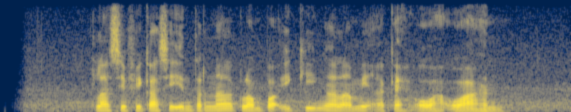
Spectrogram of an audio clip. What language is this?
Javanese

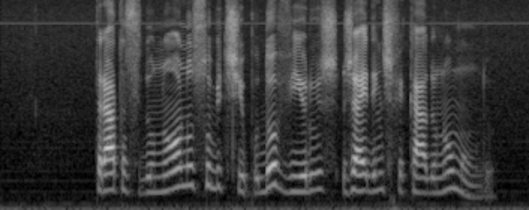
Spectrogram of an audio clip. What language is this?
Portuguese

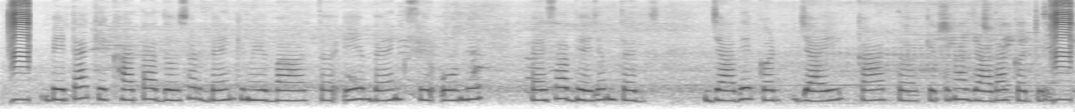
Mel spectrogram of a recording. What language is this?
Bhojpuri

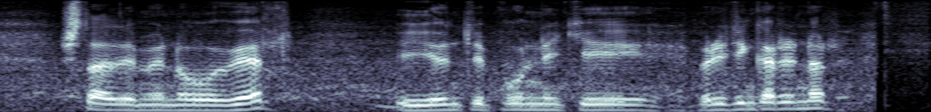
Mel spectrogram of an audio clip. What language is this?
Icelandic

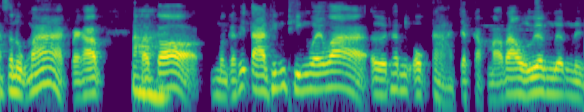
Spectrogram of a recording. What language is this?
Thai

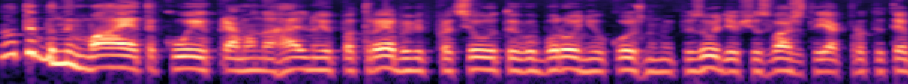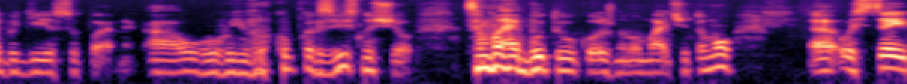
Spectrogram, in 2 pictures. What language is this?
Ukrainian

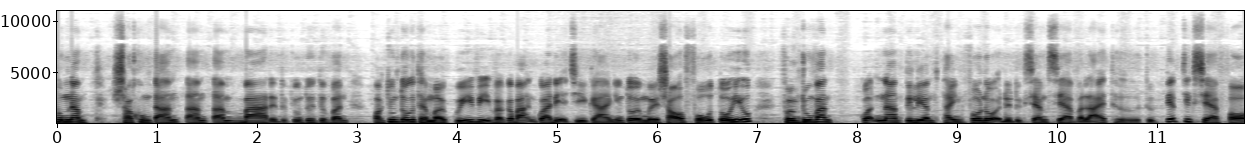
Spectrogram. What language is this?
Vietnamese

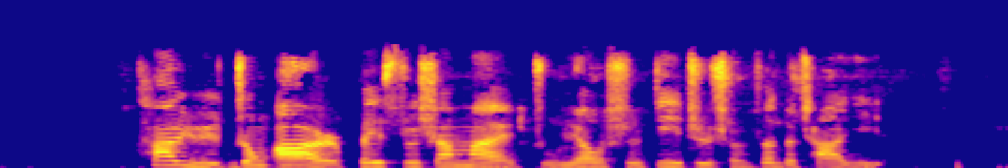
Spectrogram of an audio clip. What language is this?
Chinese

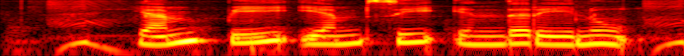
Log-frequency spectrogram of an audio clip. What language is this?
Kannada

